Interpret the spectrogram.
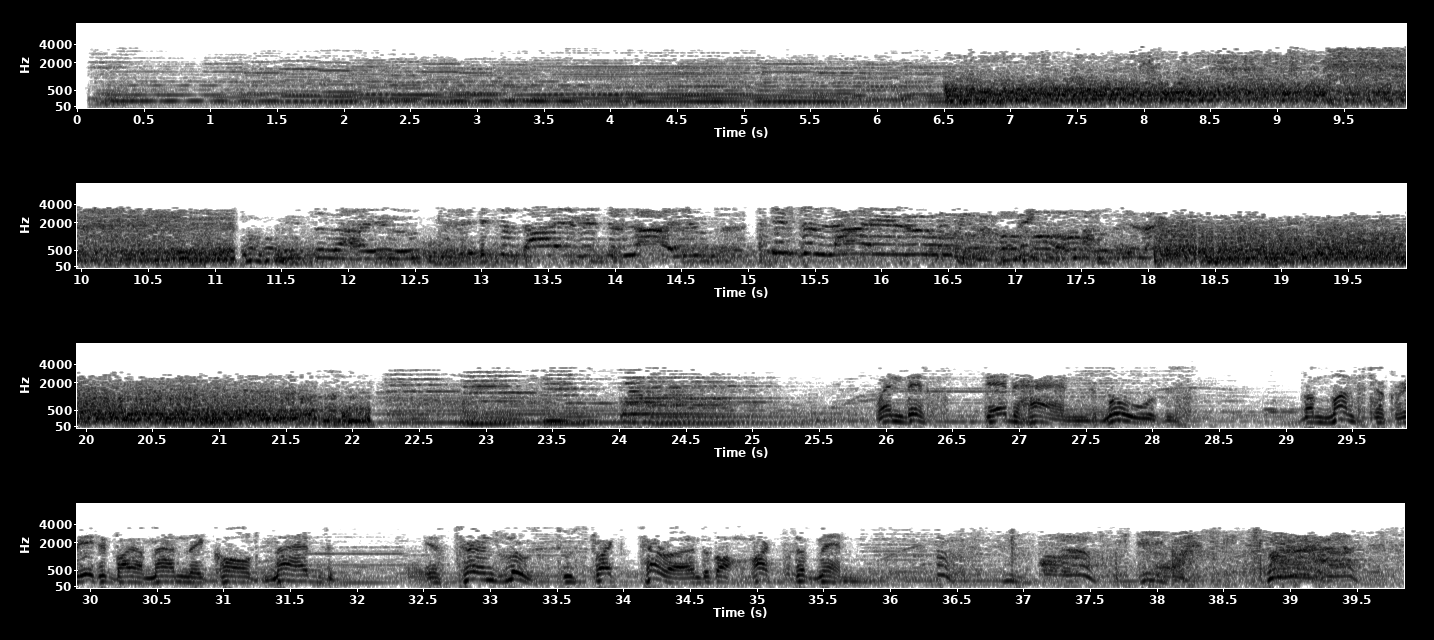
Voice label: commercials; frankenstein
